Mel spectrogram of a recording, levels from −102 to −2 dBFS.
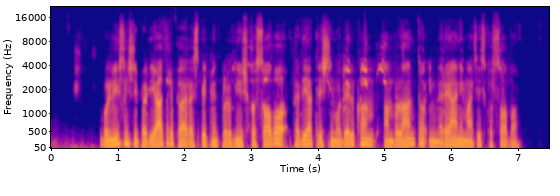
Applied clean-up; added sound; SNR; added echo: neural mask model Resemble Enhance denoiser.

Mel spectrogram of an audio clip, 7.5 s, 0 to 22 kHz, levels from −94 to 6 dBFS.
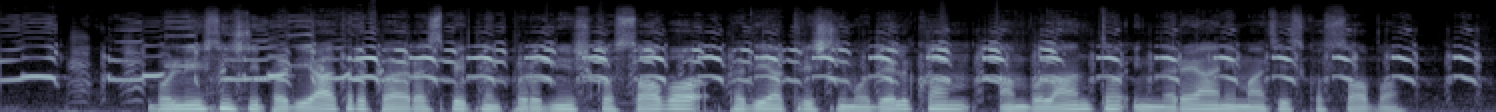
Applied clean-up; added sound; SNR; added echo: none; Bird; 2 dB; none.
